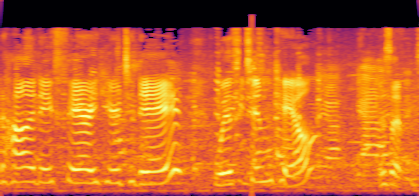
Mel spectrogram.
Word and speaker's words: Tim Kehl: Okay, well we're at the Fair Trade Holiday Fair here today with Tim Kehl. Is that pronouncing it correctly? Tim Kehl?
